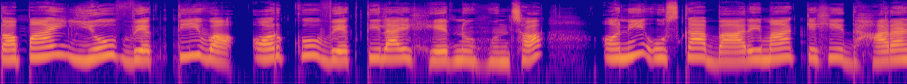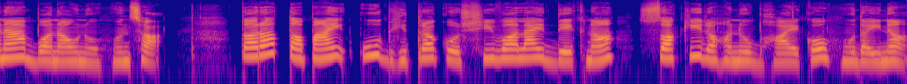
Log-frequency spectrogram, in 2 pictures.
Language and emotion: Nepali, neutral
